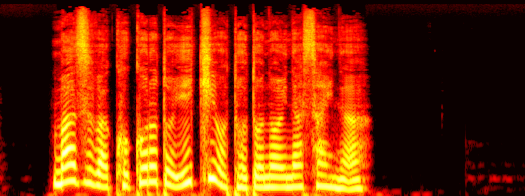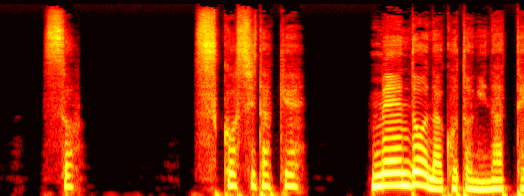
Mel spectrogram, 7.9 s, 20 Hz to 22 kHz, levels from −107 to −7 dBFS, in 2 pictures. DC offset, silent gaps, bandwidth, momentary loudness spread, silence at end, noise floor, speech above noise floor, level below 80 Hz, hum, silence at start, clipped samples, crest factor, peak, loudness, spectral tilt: under 0.1%; none; 19.5 kHz; 10 LU; 0 s; -83 dBFS; 64 dB; -44 dBFS; none; 0.4 s; under 0.1%; 18 dB; -4 dBFS; -20 LUFS; -5 dB/octave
